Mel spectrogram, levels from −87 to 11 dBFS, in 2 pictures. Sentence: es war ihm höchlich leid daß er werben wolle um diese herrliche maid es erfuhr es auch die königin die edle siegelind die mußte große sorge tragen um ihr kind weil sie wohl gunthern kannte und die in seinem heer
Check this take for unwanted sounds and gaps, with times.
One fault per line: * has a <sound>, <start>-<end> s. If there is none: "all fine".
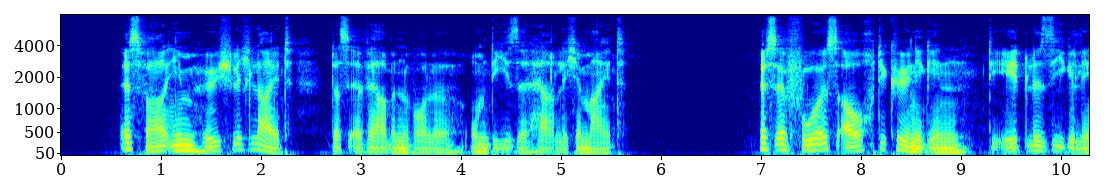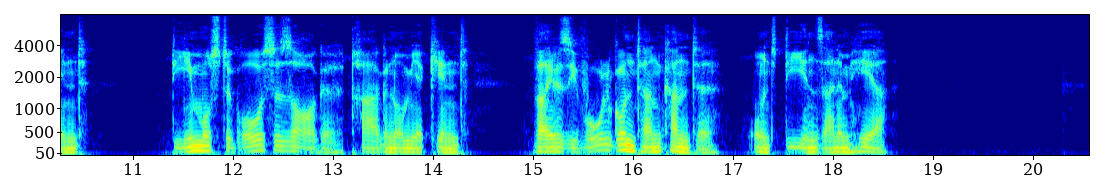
all fine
